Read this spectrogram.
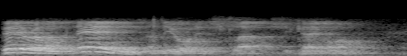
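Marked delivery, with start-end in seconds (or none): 0.0-1.1 high, loud, slow, effusive and gushing. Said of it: "Ernie very effusively said".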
